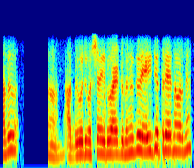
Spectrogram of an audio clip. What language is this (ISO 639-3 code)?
mal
